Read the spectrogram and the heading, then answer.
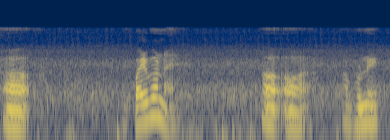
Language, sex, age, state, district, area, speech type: Assamese, female, 45-60, Assam, Tinsukia, rural, spontaneous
